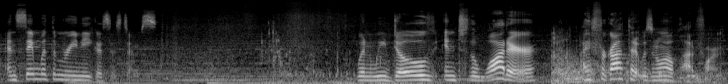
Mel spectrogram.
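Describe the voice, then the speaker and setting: A woman's voice: mid-range voice, normal speed, pauses often. A woman telling her experiences as a marine consultant in a documentary interview. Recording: prominent music bed under speech.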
